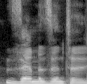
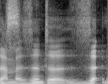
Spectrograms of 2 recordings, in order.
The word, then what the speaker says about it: Zamazenta: Zimazentin. – No, that's yours. That's the shield Pokemon. Zamazenta is yours. – Zamazenta.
